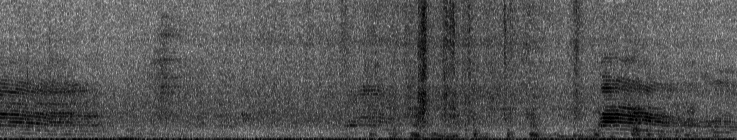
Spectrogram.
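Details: Newborn kittens suckling from their mother cat mew in high, quavering bursts at the start and again near the end, with wobbling lower cries between; people talk in Khmer over constant low rumble.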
